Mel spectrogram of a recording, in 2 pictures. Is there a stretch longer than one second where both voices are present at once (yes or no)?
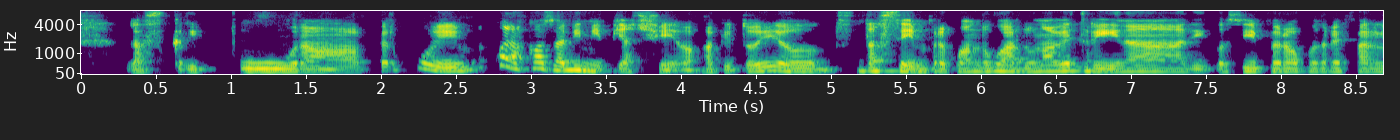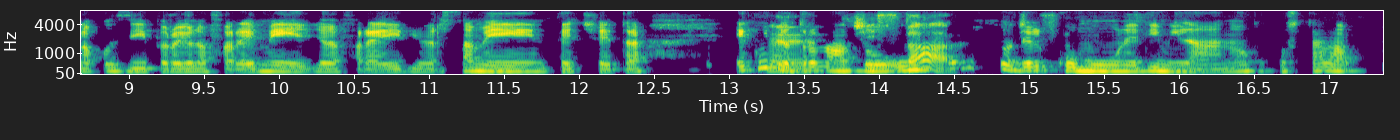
yes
